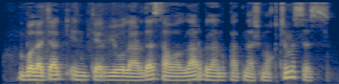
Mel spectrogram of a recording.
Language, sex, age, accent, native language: Uzbek, male, 18-24, Toshkent viloyati, Uzbek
